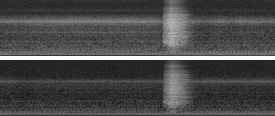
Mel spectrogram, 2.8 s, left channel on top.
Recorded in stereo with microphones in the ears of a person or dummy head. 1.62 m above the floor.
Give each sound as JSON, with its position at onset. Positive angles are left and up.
{"t": 1.6, "sound": "a whoosh", "side_deg": 55, "distance_m": 1.6}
